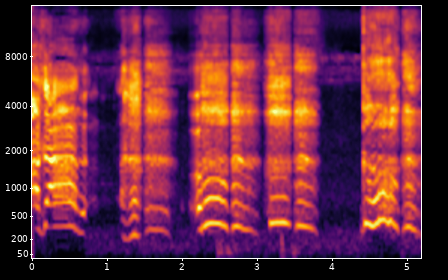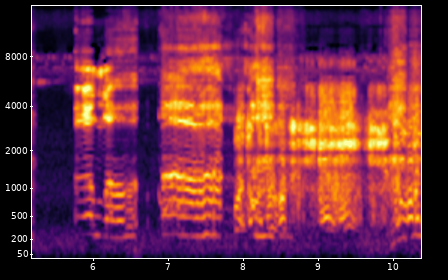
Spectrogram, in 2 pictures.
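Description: A person's voice moaning and wailing without clear words: a string of drawn-out cries, each rising and falling in pitch, with short breaks between them.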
